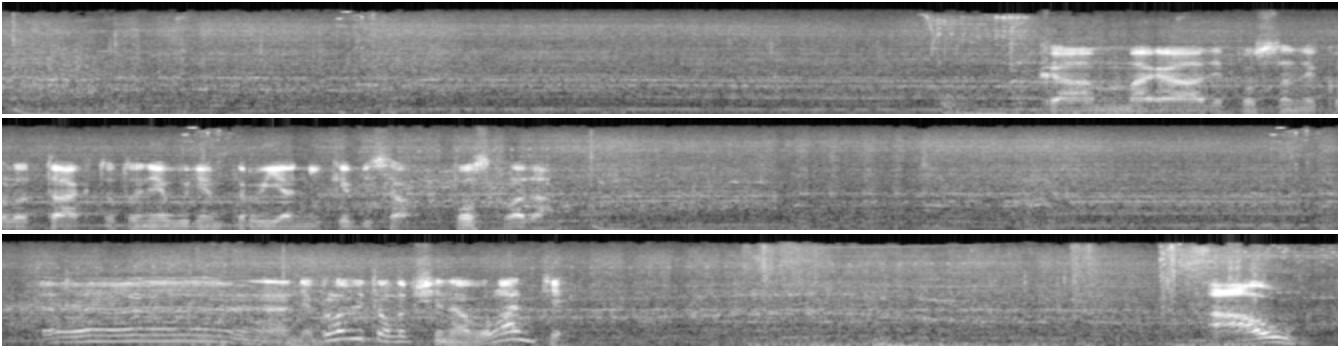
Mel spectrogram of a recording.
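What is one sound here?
A racing car engine hums steadily.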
